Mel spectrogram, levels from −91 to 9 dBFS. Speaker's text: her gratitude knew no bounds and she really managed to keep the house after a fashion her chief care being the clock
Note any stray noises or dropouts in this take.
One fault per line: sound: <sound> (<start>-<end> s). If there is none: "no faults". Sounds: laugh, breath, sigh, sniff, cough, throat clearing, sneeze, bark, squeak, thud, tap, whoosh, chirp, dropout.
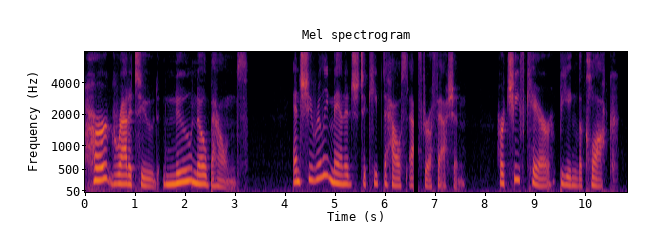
sound: dropout (6.6-6.7 s)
